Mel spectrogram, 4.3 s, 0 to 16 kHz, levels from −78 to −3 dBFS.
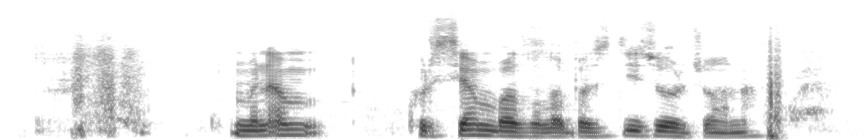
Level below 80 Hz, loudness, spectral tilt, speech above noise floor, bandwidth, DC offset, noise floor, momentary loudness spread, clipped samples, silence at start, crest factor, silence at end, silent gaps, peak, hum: -62 dBFS; -27 LUFS; -6.5 dB/octave; 26 dB; 10 kHz; under 0.1%; -52 dBFS; 17 LU; under 0.1%; 0.35 s; 22 dB; 0.25 s; none; -8 dBFS; none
